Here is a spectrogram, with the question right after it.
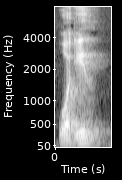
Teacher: زال کو نرم ادا کرنا ہے، زال کو ہلانا نہیں ہے · واو کو ادا کرتے ہوئے ہونٹوں کو گول کرنا ہے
